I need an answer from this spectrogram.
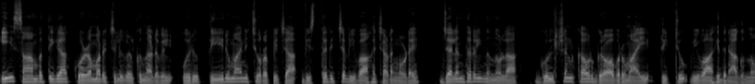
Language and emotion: Malayalam, neutral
